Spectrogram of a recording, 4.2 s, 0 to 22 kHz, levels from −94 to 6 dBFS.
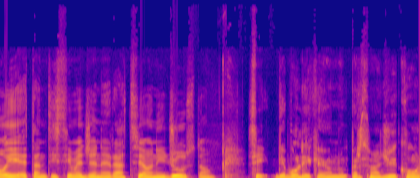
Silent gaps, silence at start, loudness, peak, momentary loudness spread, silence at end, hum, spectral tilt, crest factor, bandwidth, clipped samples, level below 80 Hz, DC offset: none; 0 s; -15 LUFS; 0 dBFS; 11 LU; 0 s; none; -7.5 dB/octave; 14 dB; 15 kHz; 0.1%; -42 dBFS; under 0.1%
